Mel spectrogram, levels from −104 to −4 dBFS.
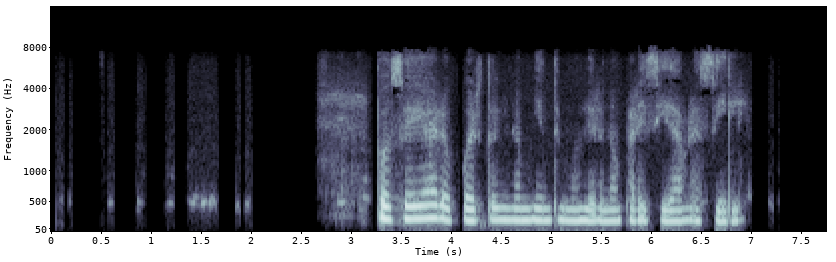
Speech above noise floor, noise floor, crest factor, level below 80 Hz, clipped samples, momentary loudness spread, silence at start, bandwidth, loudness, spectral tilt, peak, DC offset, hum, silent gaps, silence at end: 23 dB; -44 dBFS; 20 dB; -60 dBFS; under 0.1%; 11 LU; 1.4 s; 7.8 kHz; -22 LUFS; -6.5 dB/octave; -4 dBFS; under 0.1%; none; 1.67-1.83 s, 2.01-2.63 s, 3.20-3.24 s; 0.85 s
